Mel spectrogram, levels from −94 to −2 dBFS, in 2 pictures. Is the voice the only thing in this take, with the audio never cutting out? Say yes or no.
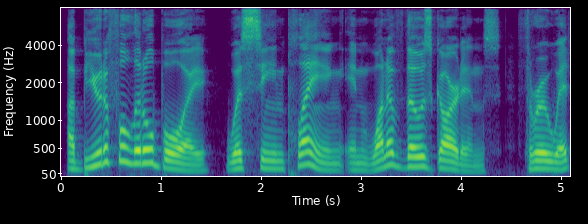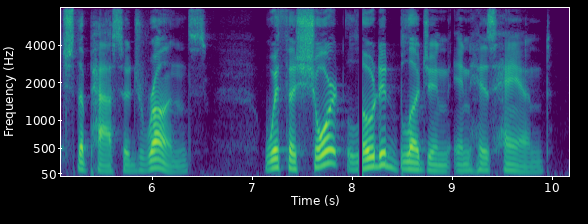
no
